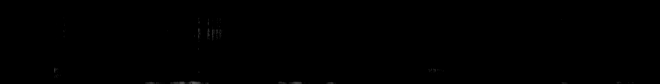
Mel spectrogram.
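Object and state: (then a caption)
Bar of soap being scraped. A small metal blade cuts and scrapes the surface of a solid, hand-sized white bar of soap held in one hand with long red nails, shaving off flakes. Quiet, irregular bursts of crisp, bright scraping and crunching come with soft low thuds, separated by brief near-silent pauses.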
